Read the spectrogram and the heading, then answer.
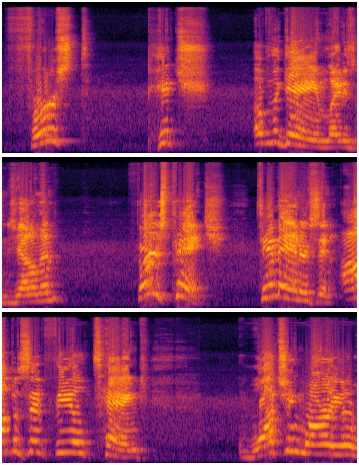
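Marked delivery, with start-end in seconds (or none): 0.0-8.6 high, loud play-by-play call of the homer; excited home run call. Pretend.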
